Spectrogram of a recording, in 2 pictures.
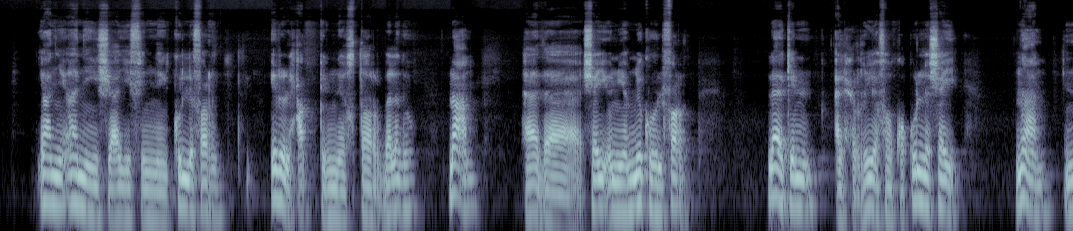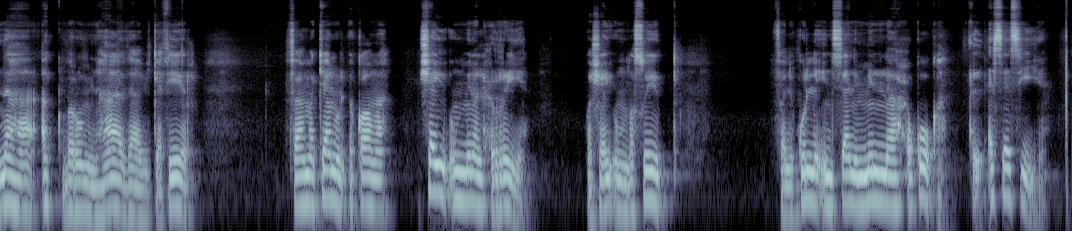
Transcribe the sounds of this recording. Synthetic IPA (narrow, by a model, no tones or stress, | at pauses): jaʕniʔaniʃaʕjɪfʔɪnːkʊlːfɑɾˤd̪ˤ | ʔɪlalħɑqːʔɪnːjɪxt̪ɑːɾˤbalad̪ʊ | naʕa̰m | haːða̰ʃajʔjamlɪkʊhɪlfɑɾˤd̪̚ˤ | laːkɪnʔalħʊ̰rːɪjːafawqɑkʊlːʃaːʔ | naʕamʔɪnːaɦaʔakbɑɾˤmɪnɦaːðabɪkaθiːɾ | famakaːnalʔɪqɑːma | ʃajʔmɪnalħʊrːɪjːa̰ | wɪʃajʔbɑsˤiːt̪ˤ | falɪkʊl̰ːʔɪ̰nsaːnmɪnːaħʊquːqɑ | ʔa̰lʔasaːsɪjːa̰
